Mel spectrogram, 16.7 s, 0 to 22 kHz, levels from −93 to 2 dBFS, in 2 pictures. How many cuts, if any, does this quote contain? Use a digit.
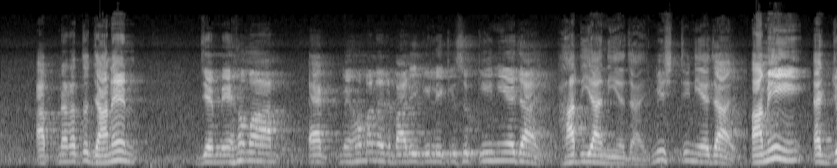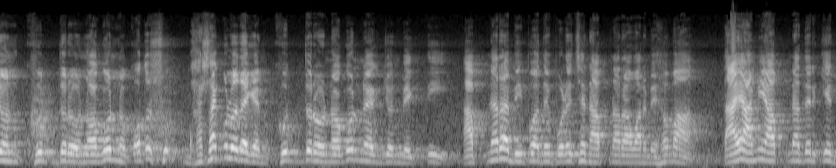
5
